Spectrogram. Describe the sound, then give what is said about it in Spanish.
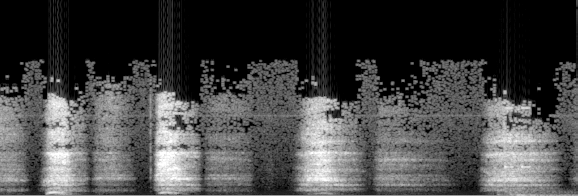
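Ragged, gasping breathing from a man trapped in a cramped, stifling space as he tries to calm himself. Three sharp, noisy gasps come at uneven intervals, followed by a longer, rougher breath, with no talk. “respira entrecortadamente, tratando de tranquilizarse.”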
